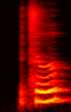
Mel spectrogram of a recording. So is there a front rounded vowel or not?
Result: no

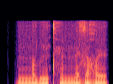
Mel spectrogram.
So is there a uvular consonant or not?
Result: yes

